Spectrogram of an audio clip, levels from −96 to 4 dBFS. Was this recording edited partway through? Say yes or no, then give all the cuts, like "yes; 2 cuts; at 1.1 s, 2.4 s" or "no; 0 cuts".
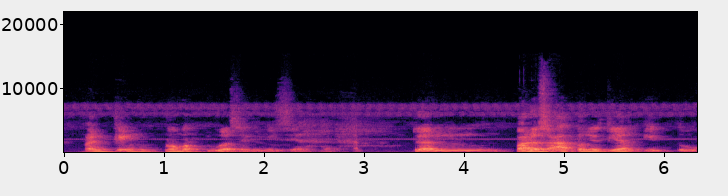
yes; 1 cut; at 2.8 s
